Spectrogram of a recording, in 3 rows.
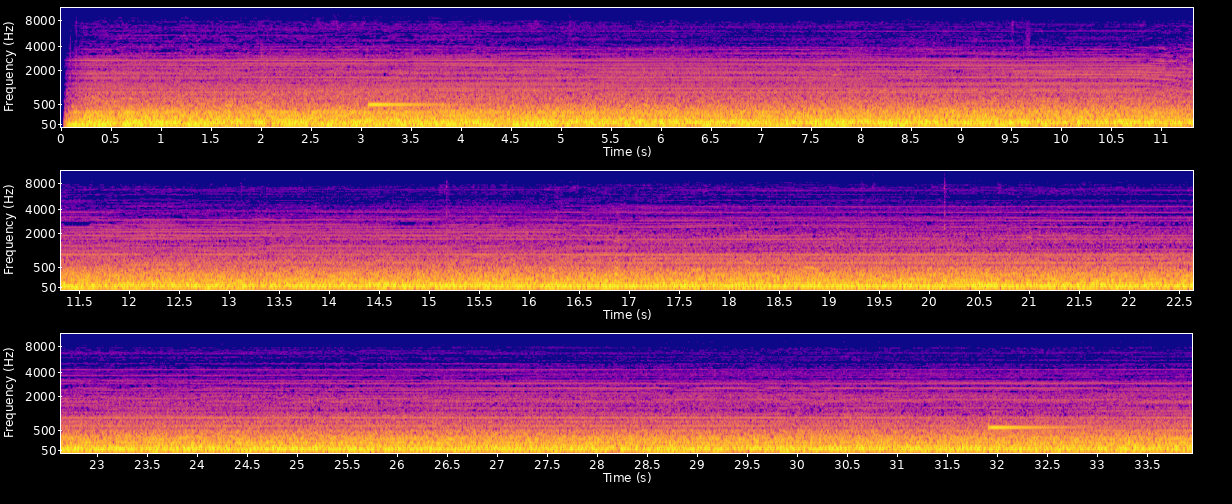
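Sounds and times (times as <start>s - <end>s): airplane cabin roar: 0.1s - 24.8s, 26.6s - 33.9s
brief high tone: 3.0s - 4.8s, 31.9s - 33.2s.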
